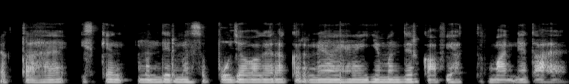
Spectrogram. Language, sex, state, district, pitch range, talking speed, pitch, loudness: Hindi, male, Uttar Pradesh, Jyotiba Phule Nagar, 105-110 Hz, 190 wpm, 110 Hz, -20 LUFS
